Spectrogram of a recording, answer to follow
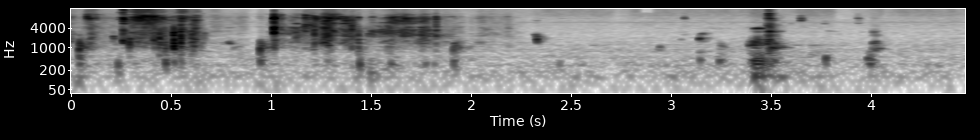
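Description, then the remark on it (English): Wet chewing of a wad of Big League Chew bubble gum, with smacking and crinkly squishing in uneven bursts, a dense stretch at first, then sparser chomps after a brief lull. “It makes you add in more Big League Chew. Now we're talking.”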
